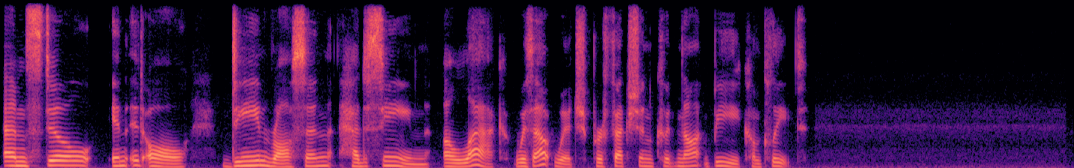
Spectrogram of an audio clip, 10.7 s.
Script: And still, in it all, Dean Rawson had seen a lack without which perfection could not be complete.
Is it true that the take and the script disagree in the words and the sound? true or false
false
